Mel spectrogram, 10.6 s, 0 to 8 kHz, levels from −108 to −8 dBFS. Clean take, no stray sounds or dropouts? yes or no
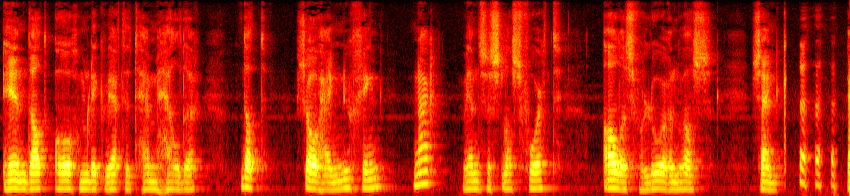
no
